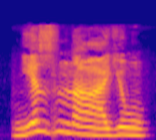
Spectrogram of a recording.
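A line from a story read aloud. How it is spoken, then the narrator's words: Drawling. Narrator (Russian): протянула Жанна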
